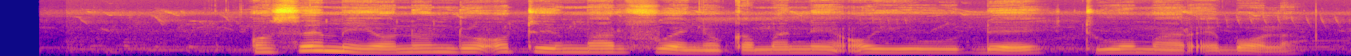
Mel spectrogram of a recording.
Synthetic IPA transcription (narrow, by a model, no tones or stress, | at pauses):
ɔsɛmɪjɔnondoʔɔtɪmːarfwɛɲɔkamanɛʔɔjudɛtwomaɾɛ̰bɔla̰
